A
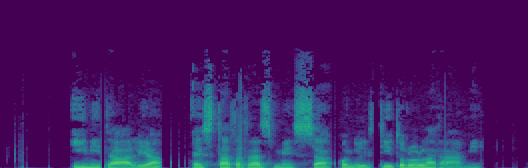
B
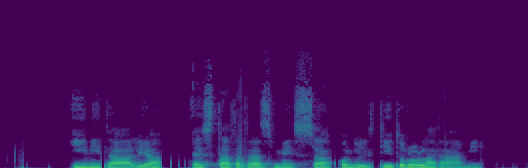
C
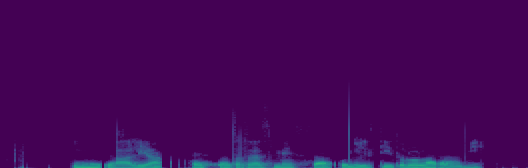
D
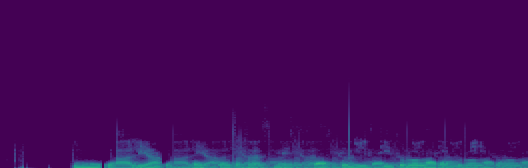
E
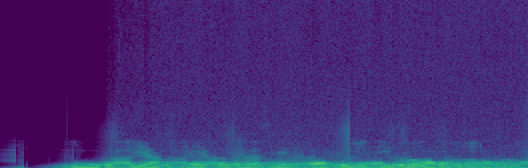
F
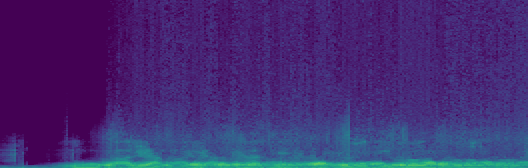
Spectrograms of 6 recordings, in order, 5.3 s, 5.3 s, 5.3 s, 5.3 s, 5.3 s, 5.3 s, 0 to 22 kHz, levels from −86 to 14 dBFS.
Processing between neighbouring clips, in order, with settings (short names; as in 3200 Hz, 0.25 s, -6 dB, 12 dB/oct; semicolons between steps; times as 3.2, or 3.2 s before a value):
EQ curve 460 Hz 0 dB, 6300 Hz -21 dB, 10000 Hz -16 dB; gain -1.5 dB
limiter -15 dBFS, peak gain reduction 8 dB; LFO low-pass saw down 0.86 Hz 350–4900 Hz; gain -8.5 dB
swung echo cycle 0.956 s, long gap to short 1.5:1, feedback 42%, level -7.5 dB
spectral swells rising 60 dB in 0.45 s; lo-fi delay 0.441 s, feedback 55%, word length 8-bit, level -12 dB; gain +8 dB
bin magnitudes rounded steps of 15 dB; hum 60 Hz, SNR 22 dB; graphic EQ 125/250/500/1000/2000/4000 Hz -3/-3/+6/-3/+4/+10 dB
